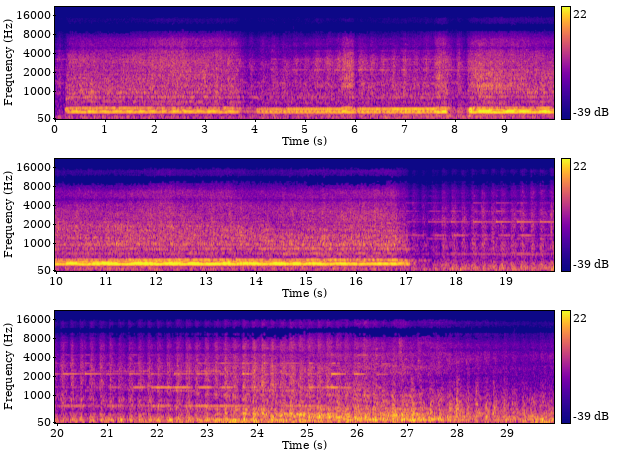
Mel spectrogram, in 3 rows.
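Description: Union Pacific Big Boy 4-8-8-4 steam locomotive's chime whistle sounding for a grade crossing: a steady chord in several long blasts, the last held about nine seconds. Then the locomotive comes past close, hissing steam from its cylinders over a low rumble that grows louder near the end.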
